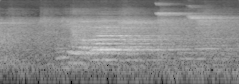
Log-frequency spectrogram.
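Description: A young man calls out loudly across the echoing hall.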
